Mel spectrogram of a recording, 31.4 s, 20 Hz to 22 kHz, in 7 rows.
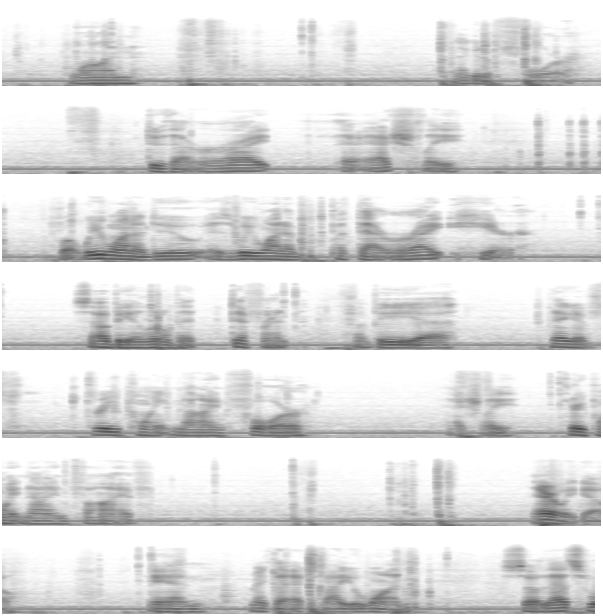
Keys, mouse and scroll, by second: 2.8 click, 9.0-9.5 scroll up 4, 10.3-11.0 ctrl+KP_4, 11.3 ctrl+KP_4, 14.0 click, 16.0 click, 22.5 click, 23.5 click, 28.5 click, 30.8 middle click.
